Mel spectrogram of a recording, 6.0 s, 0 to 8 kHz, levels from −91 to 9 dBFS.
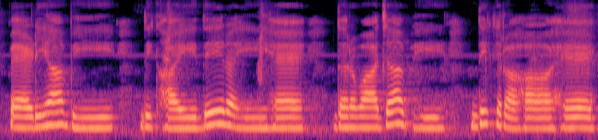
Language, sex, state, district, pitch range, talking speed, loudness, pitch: Hindi, female, Uttar Pradesh, Shamli, 180-200 Hz, 110 wpm, -14 LUFS, 185 Hz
